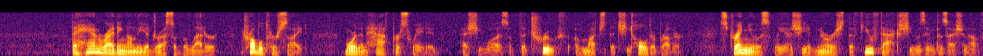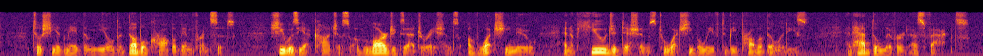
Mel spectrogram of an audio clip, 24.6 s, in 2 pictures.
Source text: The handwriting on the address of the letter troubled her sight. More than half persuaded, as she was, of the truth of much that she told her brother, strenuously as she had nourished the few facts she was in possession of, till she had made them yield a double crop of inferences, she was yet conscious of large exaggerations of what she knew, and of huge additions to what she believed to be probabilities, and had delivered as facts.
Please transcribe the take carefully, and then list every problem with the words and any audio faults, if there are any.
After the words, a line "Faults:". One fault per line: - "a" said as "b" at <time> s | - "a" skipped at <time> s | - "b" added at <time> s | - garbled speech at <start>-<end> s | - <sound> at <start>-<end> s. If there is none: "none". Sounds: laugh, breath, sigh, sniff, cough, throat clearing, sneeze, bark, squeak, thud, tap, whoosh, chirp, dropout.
The handwriting on the address of the letter troubled her sight. More than half persuaded, as she was, of the truth of much that she told her brother, strenuously as she had nourished the few facts she was in possession of, till she had made them yield a double crop of inferences, she was yet conscious of large exaggerations of what she knew, and of huge additions to what she believed to be probabilities, and had delivered as facts.
Faults:
none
